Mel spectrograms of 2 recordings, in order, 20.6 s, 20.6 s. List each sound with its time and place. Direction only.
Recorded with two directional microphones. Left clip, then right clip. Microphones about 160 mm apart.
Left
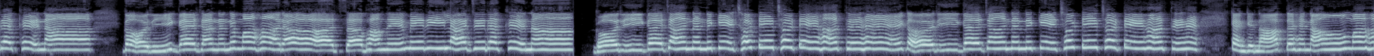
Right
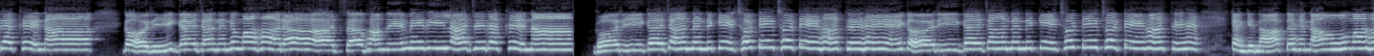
0.0 s music: 40° left (ahead or behind)
18.4 s speech: 45° left (ahead or behind)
